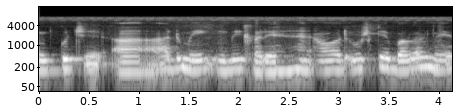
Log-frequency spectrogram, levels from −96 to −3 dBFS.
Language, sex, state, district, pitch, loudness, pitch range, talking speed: Hindi, male, Bihar, West Champaran, 165 Hz, -17 LUFS, 160-180 Hz, 160 wpm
